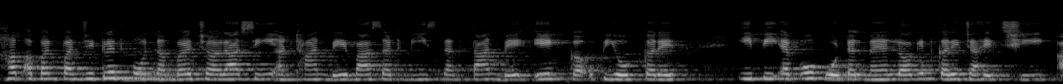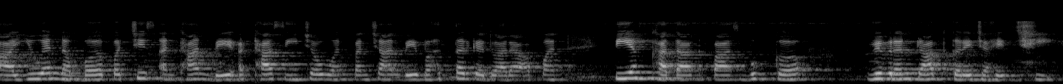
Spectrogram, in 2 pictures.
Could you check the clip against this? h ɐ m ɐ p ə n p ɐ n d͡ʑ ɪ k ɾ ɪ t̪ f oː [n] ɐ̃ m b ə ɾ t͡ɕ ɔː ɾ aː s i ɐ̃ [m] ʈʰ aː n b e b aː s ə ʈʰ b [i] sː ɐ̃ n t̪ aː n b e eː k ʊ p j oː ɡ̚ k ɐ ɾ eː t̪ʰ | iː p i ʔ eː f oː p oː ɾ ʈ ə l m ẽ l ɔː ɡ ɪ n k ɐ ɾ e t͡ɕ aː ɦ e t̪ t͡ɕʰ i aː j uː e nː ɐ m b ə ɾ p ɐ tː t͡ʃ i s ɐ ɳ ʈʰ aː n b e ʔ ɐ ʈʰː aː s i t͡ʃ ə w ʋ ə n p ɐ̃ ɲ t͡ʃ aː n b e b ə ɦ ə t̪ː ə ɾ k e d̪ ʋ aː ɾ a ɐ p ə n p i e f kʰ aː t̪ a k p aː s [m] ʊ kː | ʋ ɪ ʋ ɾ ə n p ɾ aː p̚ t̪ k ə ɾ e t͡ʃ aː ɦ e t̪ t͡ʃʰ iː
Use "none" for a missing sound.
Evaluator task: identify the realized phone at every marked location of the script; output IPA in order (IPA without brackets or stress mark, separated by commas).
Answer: nː, ɳ, iː, b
